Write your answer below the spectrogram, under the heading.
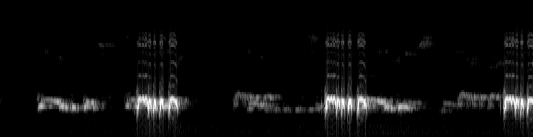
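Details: Zebra dove in prolonged manggung song, three phrases of mellow cooing that swell into loud vibrating trills, evenly paced with short silent pauses between them.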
